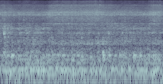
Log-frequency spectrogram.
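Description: Tap water runs steadily in a home kitchen while chocolate is rinsed off a hand, a brief continuous hissing gush at close range with no voices.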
